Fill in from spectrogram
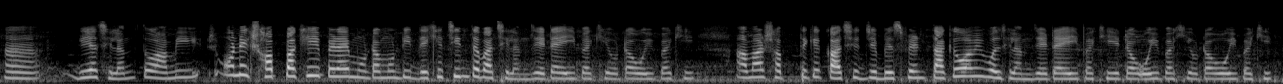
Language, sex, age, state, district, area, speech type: Bengali, female, 18-30, West Bengal, Dakshin Dinajpur, urban, spontaneous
